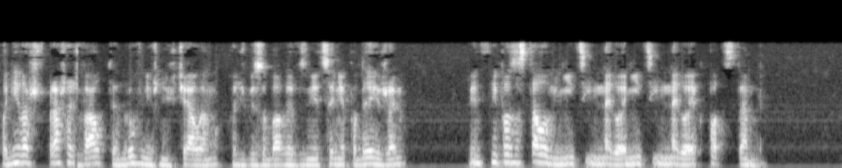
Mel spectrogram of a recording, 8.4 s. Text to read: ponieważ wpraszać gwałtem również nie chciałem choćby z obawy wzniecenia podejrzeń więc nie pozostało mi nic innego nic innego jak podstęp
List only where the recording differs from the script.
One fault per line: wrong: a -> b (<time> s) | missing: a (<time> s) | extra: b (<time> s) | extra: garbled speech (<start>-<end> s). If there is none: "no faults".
no faults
